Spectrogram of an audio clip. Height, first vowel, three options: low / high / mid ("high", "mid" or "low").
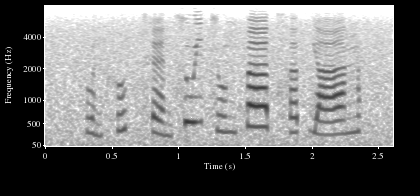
low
